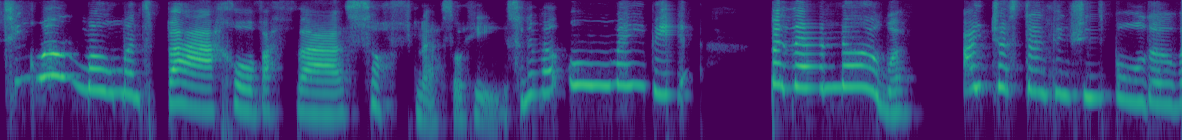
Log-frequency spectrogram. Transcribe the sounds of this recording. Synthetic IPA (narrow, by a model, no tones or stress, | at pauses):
tʰiːnɡ̥wɛlˠdmowmə̃ntb̥aːχɔvaθasɔftnə̰sɔ̰hḭːsonĩnvɛloːmeɪbi | b̥əʔðɛnow | ajd͡ʒəsd̥õw̃nθɪ̃ŋkʃizboːlˠdowv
